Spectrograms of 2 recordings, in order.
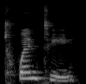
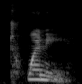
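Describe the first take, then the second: First: The T after the N is clearly pronounced. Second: The T is dropped, leaving only an N sound.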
